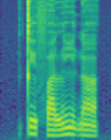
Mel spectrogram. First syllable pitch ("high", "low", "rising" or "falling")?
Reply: falling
